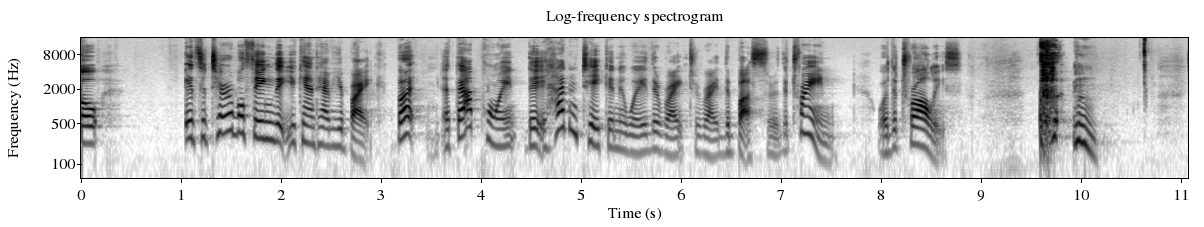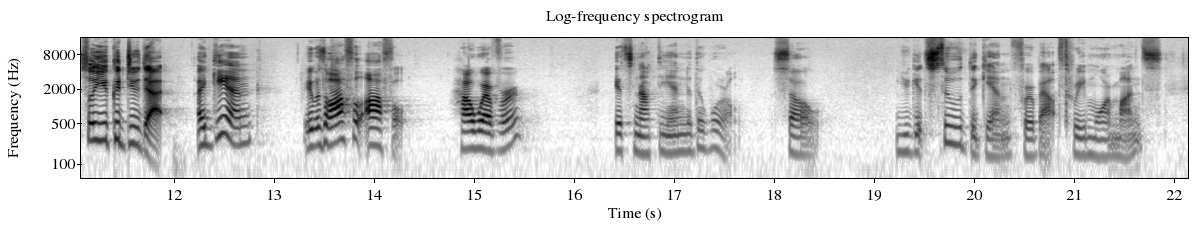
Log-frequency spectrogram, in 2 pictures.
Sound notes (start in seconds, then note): 9.5 coughs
